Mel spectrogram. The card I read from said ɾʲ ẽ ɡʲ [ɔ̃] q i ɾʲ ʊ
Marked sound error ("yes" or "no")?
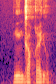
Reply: yes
